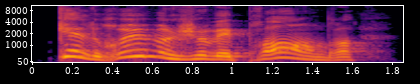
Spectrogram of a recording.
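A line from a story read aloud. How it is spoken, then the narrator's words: Sighing. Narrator (French): soupira la victime de cette fâcheuse aventure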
